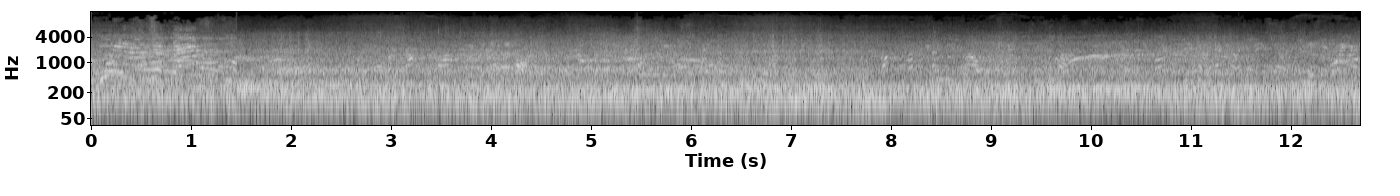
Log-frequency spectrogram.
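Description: Amusement-park background at night: a steady low rumble, with people's voices in the first second or so and again near the end.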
